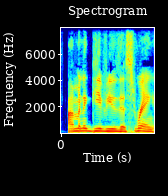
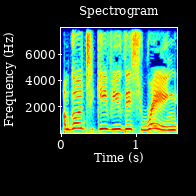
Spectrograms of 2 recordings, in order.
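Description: First: It is said in the speaker's ordinary voice. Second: It is said imitating another man's way of speaking.

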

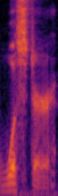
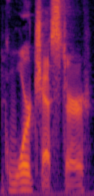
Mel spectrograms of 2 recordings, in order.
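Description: First: It is said short, like Wooster. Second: It is said letter by letter, like Wor-ces-ter. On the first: The speaker calls it right. "but it's called Worcester, as in W-O-O-S-T-E-R" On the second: The speaker calls it wrong. "it's spelled like Worcester"

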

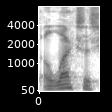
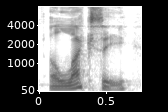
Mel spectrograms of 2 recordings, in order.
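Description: First: The final s sound is pronounced. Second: The final s sound is silent. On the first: The speaker calls it wrong. "I've always heard it as Alexis" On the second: The speaker calls it right. "The proper French pronunciation"

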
